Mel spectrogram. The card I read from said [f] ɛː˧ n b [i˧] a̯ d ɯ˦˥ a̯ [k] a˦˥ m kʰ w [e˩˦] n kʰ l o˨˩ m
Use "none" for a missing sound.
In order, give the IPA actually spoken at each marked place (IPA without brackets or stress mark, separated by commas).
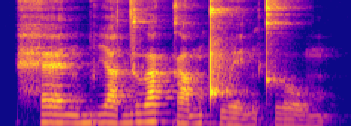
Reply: h, i˧, k, e˩˦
